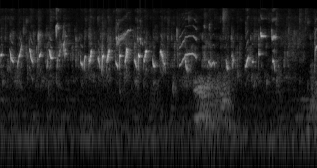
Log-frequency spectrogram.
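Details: Male scarlet-headed flowerpecker, a loud lure or tutor recording, pours out a rapid run of thin, high, sharp chirps and ticks, about three or four a second, with a brief rustling noise partway through.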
